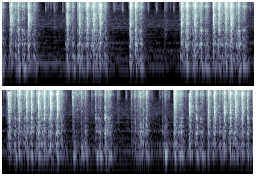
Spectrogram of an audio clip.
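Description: Typewriter keys struck in quick runs of rapid clacks, broken by short pauses, over background music.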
